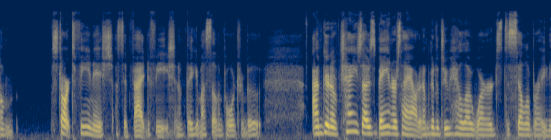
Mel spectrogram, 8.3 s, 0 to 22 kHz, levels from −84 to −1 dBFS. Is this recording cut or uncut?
uncut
